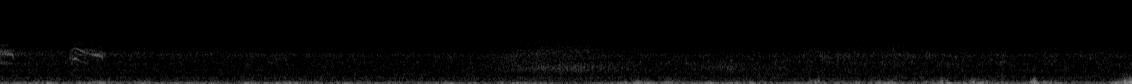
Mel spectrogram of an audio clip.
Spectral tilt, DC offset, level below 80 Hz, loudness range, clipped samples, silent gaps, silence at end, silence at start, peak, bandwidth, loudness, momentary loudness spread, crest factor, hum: -5 dB/octave; under 0.1%; -50 dBFS; 4 LU; under 0.1%; none; 0 s; 0 s; -28 dBFS; 5.2 kHz; -52 LUFS; 8 LU; 20 dB; none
